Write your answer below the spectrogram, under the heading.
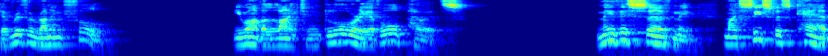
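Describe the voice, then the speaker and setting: A man reading poetry aloud as a dramatic recitation. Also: fairly low pitch. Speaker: poetry reader. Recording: echoey, reverberant room.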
